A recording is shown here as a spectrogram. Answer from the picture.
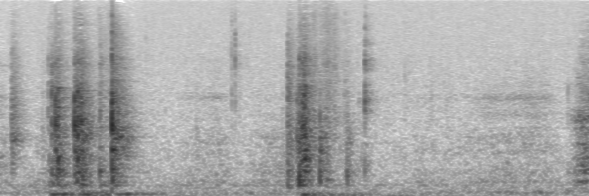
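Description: Clicks and knocks of a plastic pressed-powder compact and makeup brush being handled, in two short clusters of three about two seconds apart.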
